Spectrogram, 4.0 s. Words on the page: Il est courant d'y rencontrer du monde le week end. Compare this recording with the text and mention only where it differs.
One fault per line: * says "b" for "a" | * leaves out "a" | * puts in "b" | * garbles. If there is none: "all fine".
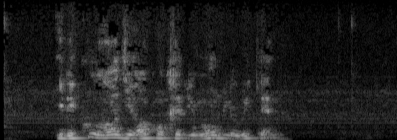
all fine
